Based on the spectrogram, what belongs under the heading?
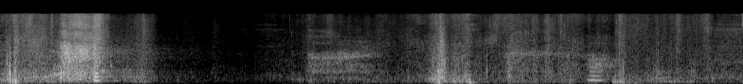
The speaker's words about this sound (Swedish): Det går ju inte att snyta sig snyggt så då måste jag vända mig om.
